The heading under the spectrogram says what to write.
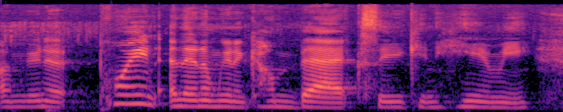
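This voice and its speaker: A woman with an Australian accent talks at a fairly low pitch. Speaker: media director. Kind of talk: conference talk.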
